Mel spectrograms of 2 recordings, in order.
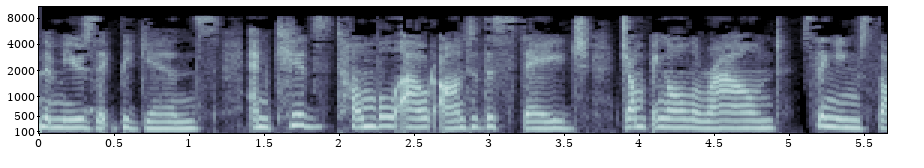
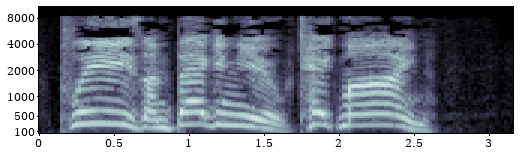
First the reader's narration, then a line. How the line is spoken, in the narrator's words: a man yells out from the audience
